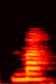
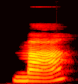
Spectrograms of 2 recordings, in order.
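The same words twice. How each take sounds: First: The pitch is short, light and unstressed. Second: The pitch rises from middle to high. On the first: "the fifth tone is unstressed and neutral" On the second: "The second tone rises in pitch"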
